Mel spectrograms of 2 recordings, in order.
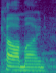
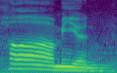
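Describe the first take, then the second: First: The name does not sound like calm plus Ian. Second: The name sounds like calm plus Ian. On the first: The speaker calls it wrong. "whose name I've just mis- mispronounced" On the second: The speaker calls it right. "We are calm, and we are someone called Ian"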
